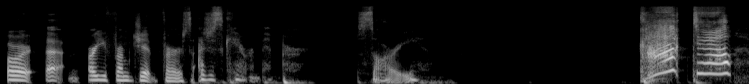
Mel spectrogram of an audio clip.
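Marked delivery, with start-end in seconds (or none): 2.0-4.2 soft unvoiced whisper. Real, not acted. Apologizing to chat in a soft whisper. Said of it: "too loud, please let me know". 6.4-7.4 high, loud squealed cocktail; mock shout. Mocking the clip with a shrieked high cheer.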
